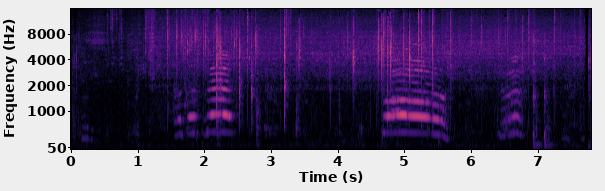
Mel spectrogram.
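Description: Spices drop into hot oil and sizzle steadily.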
